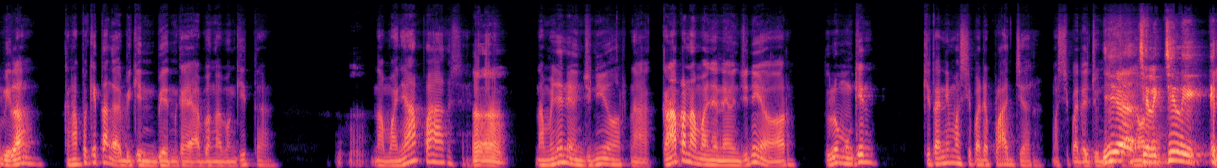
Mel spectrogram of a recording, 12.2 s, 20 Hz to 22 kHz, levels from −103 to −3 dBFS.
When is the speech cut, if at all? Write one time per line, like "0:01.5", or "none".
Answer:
none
